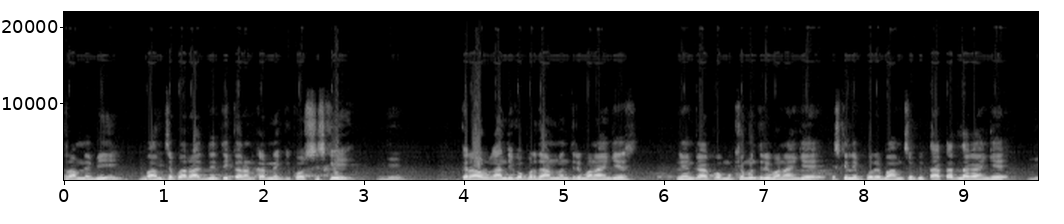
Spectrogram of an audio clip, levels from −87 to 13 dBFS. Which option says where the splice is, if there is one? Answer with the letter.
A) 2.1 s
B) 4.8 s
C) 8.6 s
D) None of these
D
